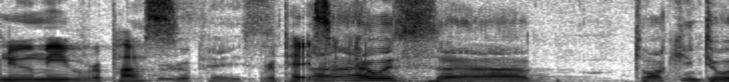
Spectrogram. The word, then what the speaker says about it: Noomi Rapace: toel McAdams and numi help me with the pronunciation numi rapas I was uh talking to another director who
